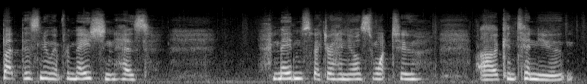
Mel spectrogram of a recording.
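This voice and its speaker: A woman's voice: on the high side, fairly even intonation, normal speed, darkish tone, poor audio. An actress playing an overjoyed young woman in a 1980s daytime soap, breathless and laughing through tears, heard from an old VHS tape recording. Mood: earnest. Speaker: soap opera character, a young wife.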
